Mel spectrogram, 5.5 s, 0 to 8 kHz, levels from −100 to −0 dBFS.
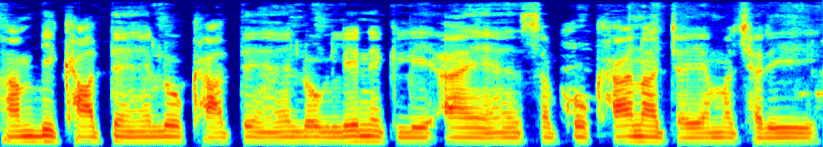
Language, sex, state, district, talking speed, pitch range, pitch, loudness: Hindi, male, Uttar Pradesh, Deoria, 205 wpm, 100-110 Hz, 105 Hz, -17 LUFS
